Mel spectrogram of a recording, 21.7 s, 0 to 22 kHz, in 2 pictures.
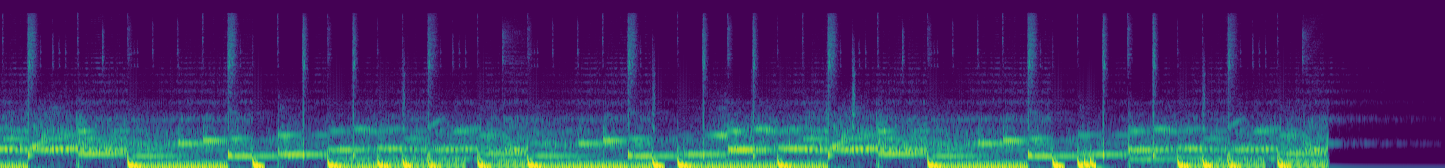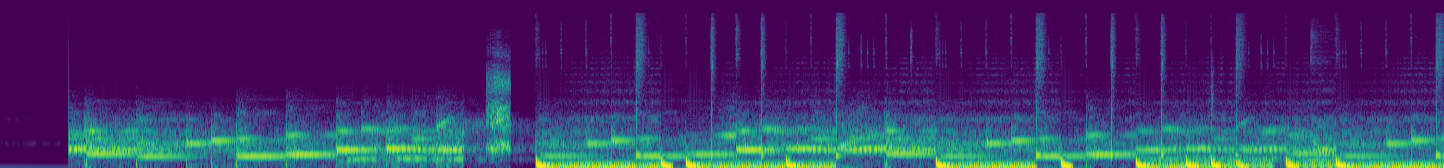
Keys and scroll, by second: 1.2-3.6 typing, 3.0 ctrl+alt+BackSpace, 4.3 ctrl+z, 8.8-9.9 typing, 10.0 ctrl+z, 12.9 v, 16.3-17.8 typing, 20.3 ctrl+BackSpace, 20.6 c.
